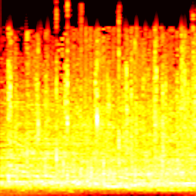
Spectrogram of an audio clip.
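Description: A crowd at an NCAA women's gymnastics meet between Minnesota and Nebraska applauds and cheers after a floor routine, dense steady clapping filling the arena, with a commentator's voice faintly over it.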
